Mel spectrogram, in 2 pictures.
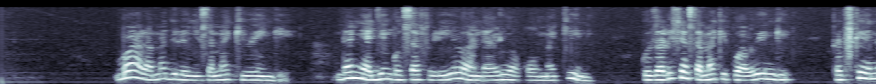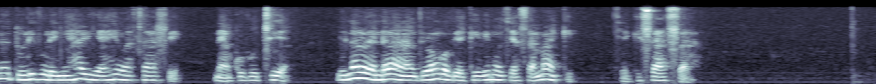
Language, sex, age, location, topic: Swahili, female, 18-24, Dar es Salaam, agriculture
